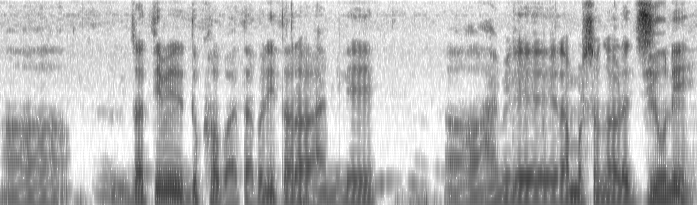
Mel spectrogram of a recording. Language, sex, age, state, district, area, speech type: Nepali, male, 45-60, West Bengal, Darjeeling, rural, spontaneous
